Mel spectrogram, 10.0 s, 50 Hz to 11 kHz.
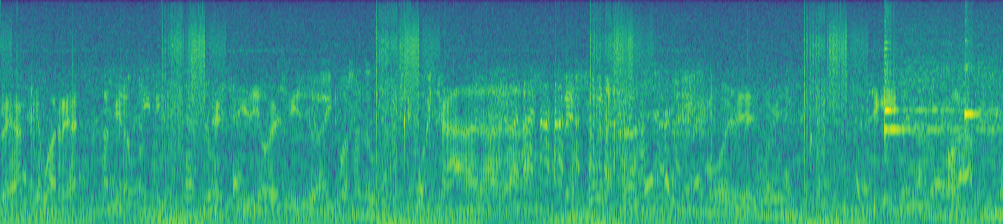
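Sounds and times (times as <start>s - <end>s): person speaking: 0.0s - 9.8s
low sustained drone: 0.0s - 10.0s.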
